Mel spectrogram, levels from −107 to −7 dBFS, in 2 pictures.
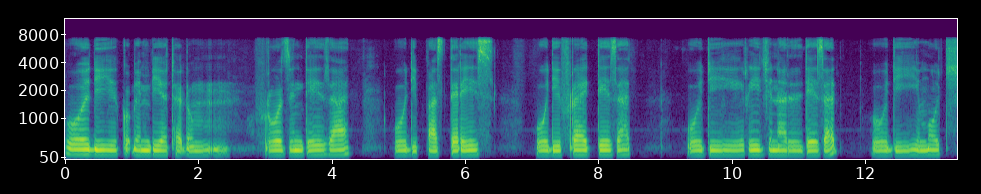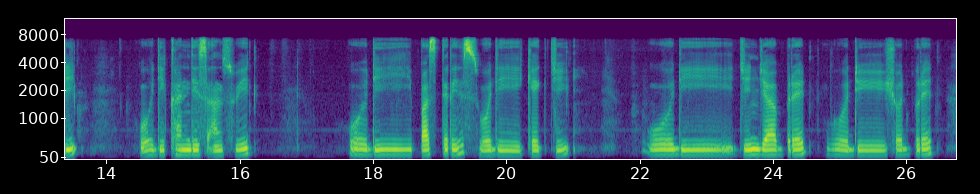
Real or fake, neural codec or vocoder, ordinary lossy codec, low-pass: real; none; none; 7.2 kHz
